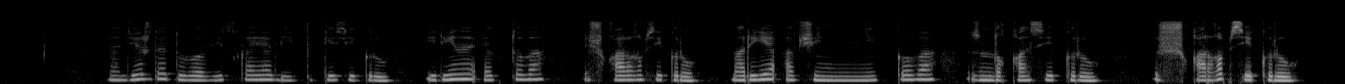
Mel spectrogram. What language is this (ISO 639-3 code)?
kaz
